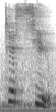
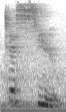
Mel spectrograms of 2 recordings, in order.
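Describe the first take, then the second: No difference in how they are said.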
